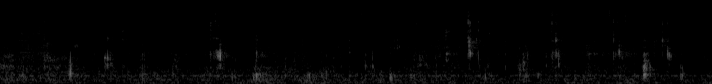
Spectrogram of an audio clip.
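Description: Faint chewing of a mouthful of pizza: small, irregular wet clicks and crunches of the mouth working, a few of them a little louder.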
